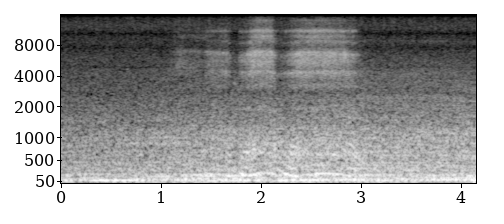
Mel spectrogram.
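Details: Brief stretch of a sleeping pug's snoring: a buzzy low rumble with snorting, nasal breaths and a faint airy hiss in the middle.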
